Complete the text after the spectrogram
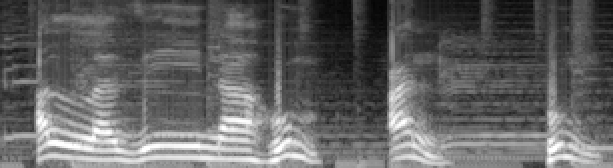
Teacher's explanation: sukun atau mim mati yang bertemu dengan huruf Ain itu dibaca izhar syafawi bacaan mimnya jelas contohnya ada di ayat alladina hum hum tanpa dengung ya alladina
